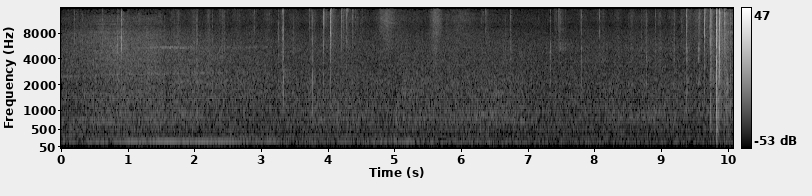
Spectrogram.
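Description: Light metal clicks and taps from a small screwdriver working the screws out of a laptop hard drive's metal caddy and the screws being handled, with a louder clatter of clicks near the end. A steady low hum runs underneath.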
